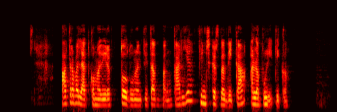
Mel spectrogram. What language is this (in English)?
Catalan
